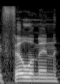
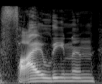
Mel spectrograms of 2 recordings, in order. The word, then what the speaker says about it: Philemon: letter to Philemon today you can pronounce it any way you like some people say philomon some people say Philemon there's no particular way I'll just go with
